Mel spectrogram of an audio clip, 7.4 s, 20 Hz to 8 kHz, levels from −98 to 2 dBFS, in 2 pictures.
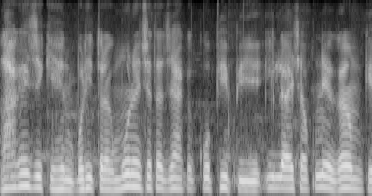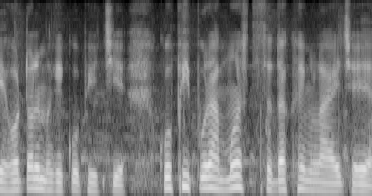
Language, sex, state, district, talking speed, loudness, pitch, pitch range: Maithili, male, Bihar, Madhepura, 255 wpm, -17 LUFS, 150 Hz, 135-165 Hz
